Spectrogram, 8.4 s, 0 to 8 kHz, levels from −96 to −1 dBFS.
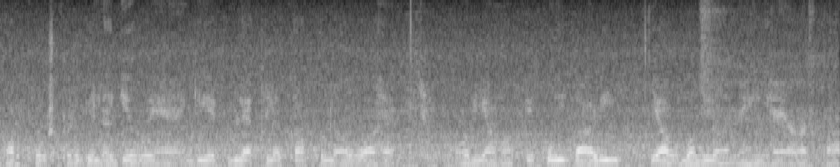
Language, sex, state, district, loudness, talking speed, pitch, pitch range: Hindi, female, Rajasthan, Bikaner, -17 LUFS, 165 wpm, 195 Hz, 190-200 Hz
